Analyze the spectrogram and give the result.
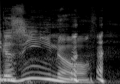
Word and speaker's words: Magazzino: Now, is that how you say it? Magazzino? – Magazzino.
